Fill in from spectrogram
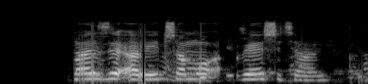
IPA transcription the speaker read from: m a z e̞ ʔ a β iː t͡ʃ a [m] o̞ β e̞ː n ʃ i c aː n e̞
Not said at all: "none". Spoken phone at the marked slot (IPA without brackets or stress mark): m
